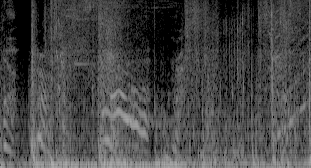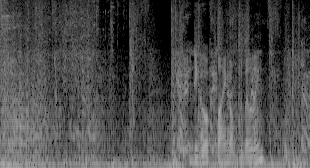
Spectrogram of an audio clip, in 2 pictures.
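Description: Punches and kicks land with heavy thuds during a fight.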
